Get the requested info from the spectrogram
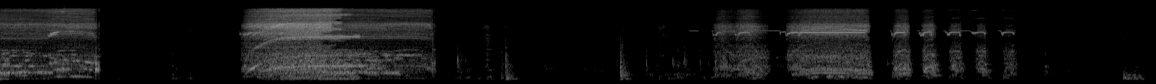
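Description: Cordless drill boring through a thin shim into plywood. One run stops about a second in, and a longer run starts about two and a half seconds in with the motor winding up in pitch. Near the end there is another run, then a string of short trigger blips.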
